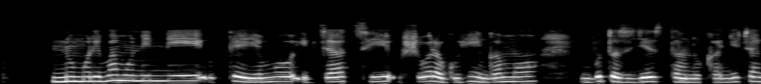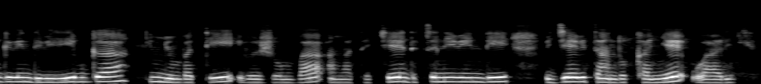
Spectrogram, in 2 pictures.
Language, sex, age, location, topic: Kinyarwanda, female, 36-49, Kigali, government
